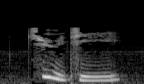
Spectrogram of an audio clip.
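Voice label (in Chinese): "具体", Mandarin Chinese; hsk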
